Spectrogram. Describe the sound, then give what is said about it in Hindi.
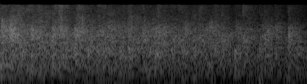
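A crowd applauds steadily, a dense patter of many hands clapping at once that holds an even, moderate loudness throughout with no voices over it. “ताली तो बजाओ जरा।”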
